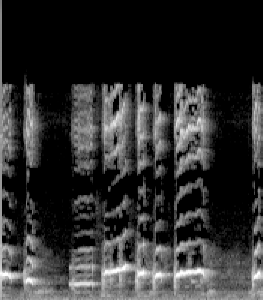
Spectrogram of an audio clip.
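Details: Normal lutino pet cockatiel whistles a jumble of clear notes, a low note first, then a rising slide and several bright sustained whistles, ending after a short pause with one more note.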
